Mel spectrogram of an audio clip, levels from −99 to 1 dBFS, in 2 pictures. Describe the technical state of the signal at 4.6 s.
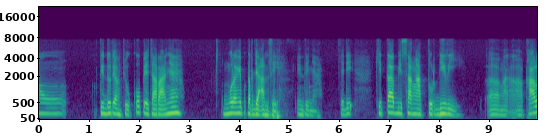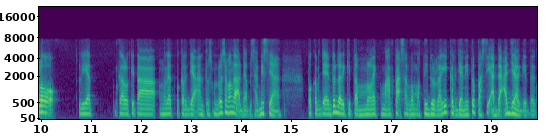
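Bit errors on an ADPCM link hit the speech from 4.58 to 4.97 s. At a rate of under one percent, flipped bits throw off the decoder's step size and predictor, so each error rings briefly as pops, rough bursts and short jumps in level.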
